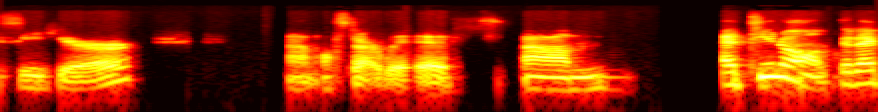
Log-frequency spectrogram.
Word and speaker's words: Atieno: I'll start with Atino. Did I pronounce it correctly? Your first name, last name, and what gives your organization, what gives you hope? All right, my name is Atieno.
